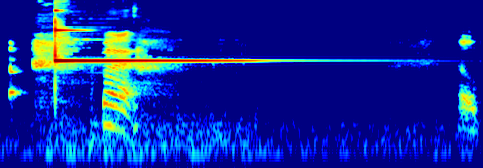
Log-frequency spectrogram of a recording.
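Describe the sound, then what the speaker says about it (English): A single text message notification chime from an Apple laptop, a clear bright ding that rings out and fades over about two seconds in a quiet room, with faint brief voice sounds before and after. "my friend just texted me. And it went on my laptop because my phone is updating."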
